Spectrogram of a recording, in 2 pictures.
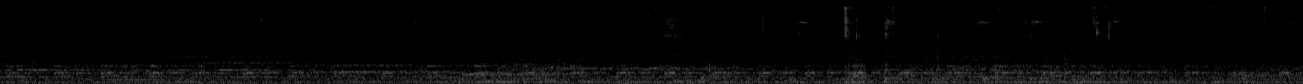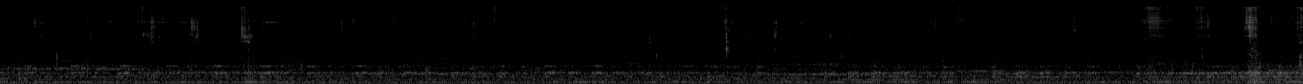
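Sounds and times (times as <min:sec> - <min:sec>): low steady hum: 0:00.0 - 0:26.0
wet chewing smacks: 0:11.9 - 0:18.2, 0:19.0 - 0:24.0, 0:24.7 - 0:26.0
fingers squishing rice: 0:19.4 - 0:26.0.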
